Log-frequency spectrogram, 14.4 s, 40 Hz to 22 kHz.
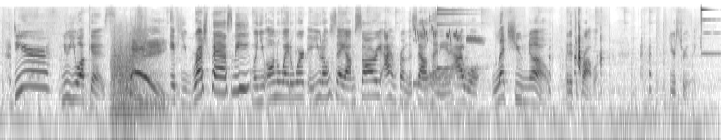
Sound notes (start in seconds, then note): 2.6 taxi engine roaring; 12.7 laughing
